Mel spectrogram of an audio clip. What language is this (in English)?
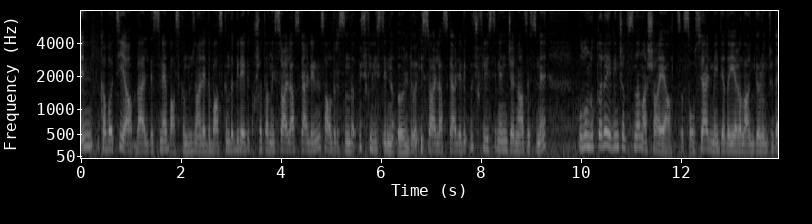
Turkish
